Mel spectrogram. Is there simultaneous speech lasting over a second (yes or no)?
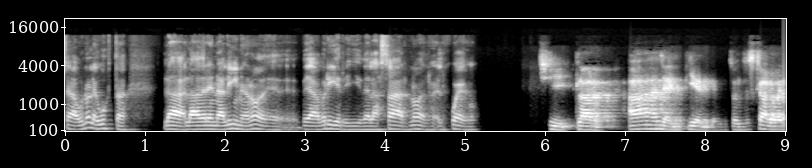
no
